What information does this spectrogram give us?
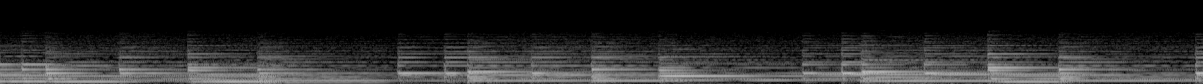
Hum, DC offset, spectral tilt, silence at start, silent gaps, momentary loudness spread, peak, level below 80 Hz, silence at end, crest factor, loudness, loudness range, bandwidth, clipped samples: none; under 0.1%; -10 dB/octave; 0 s; none; 9 LU; -12 dBFS; -54 dBFS; 0 s; 16 dB; -27 LUFS; 3 LU; 5.8 kHz; under 0.1%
